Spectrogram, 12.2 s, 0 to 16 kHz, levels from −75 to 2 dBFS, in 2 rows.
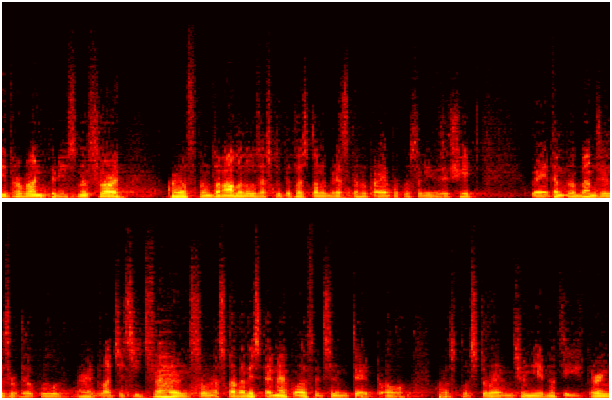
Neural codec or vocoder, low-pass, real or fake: codec, 44.1 kHz, 0.9 kbps, DAC; 14.4 kHz; fake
